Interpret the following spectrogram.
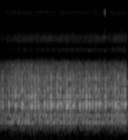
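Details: Hillman Imp, warmed up at idle: light, steady knock riding on the engine's tick; first thought a bottom-end knock, now suspected water pump since a listening test on the engine hears no rattle, not confirmed.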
